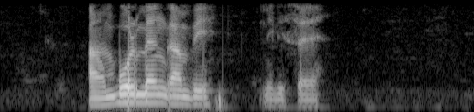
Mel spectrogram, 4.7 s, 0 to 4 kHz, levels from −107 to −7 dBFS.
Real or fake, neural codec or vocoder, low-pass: real; none; 3.6 kHz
